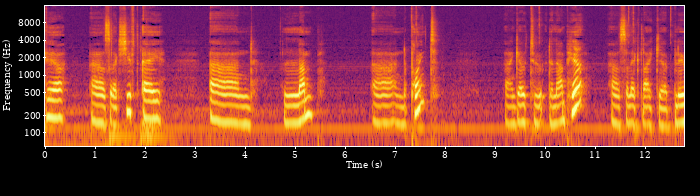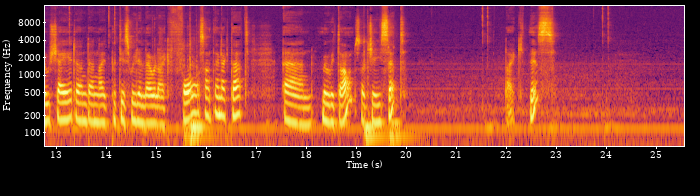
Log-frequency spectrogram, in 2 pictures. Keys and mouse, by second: 1.9 shift+a, 9.7-11.5 middle drag, 11.6-13.5 middle drag, 14.0-18.0 drag, 19.1 g, 22.8-23.7 drag.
